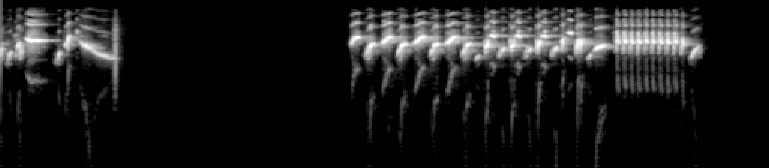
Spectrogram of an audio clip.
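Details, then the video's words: European goldfinch singing: a short twittering burst, a pause, then a fast run of high liquid chirps and trills ending in a dense buzzy, metallic rattle. "اروع تغريد الحسون - Meilleur Chant Chardonneret"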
